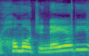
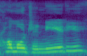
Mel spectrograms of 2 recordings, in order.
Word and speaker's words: homogeneity: chi-square test for either homogeneity or homogeneity. You're going to hear it pronounced either way.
